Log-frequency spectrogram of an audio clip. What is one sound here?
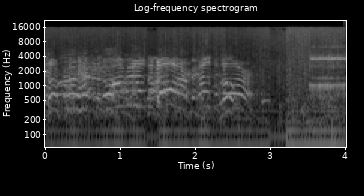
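A man speaks loudly.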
